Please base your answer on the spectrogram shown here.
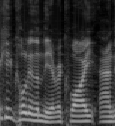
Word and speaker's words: Iroquois: I've always been taught that it was Iroquois, but I've heard other people say Iroquois as well, plus a few other variations.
